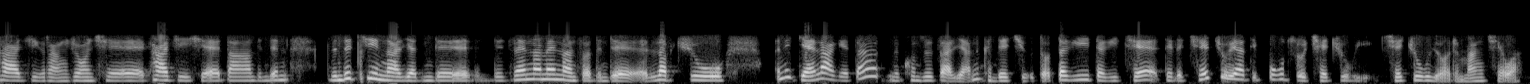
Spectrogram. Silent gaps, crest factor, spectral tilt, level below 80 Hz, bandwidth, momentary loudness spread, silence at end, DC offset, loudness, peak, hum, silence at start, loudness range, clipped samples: none; 16 dB; -7.5 dB/octave; -62 dBFS; 7.6 kHz; 9 LU; 0.1 s; under 0.1%; -19 LUFS; -4 dBFS; none; 0 s; 3 LU; under 0.1%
